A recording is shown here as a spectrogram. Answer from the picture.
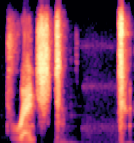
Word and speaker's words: drenched: Uh verbs that end with ch drenched, it's a it's a voiceless sound. So the pronunciation is a t sound on the past tense ed. Drenched.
